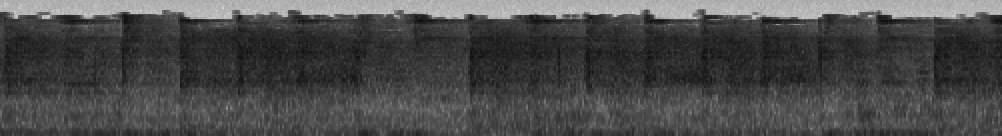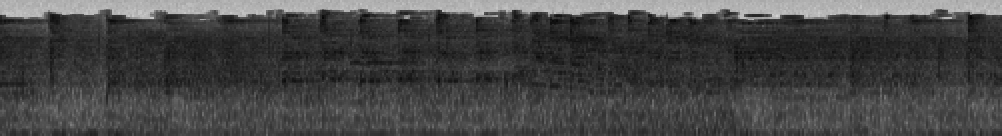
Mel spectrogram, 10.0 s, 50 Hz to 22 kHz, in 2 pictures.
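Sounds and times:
music with low bass line: 0.0s - 10.0s.

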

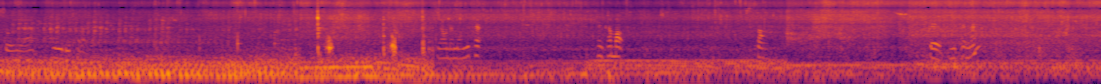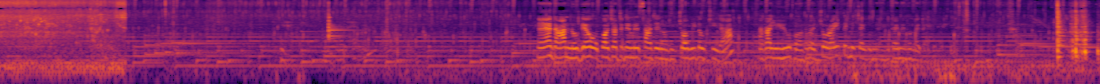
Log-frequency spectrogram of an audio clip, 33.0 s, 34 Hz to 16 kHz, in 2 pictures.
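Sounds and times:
steady low rumble: 0.0s - 16.6s
tomatoes sizzling in hot oil: 0.0s - 32.8s
wooden spatula scraping wok: 0.6s - 7.2s
plucked background music: 3.4s - 7.2s, 16.3s - 33.0s
spatula stirring: 3.5s - 6.5s.

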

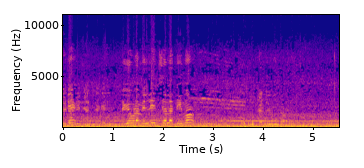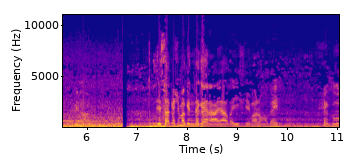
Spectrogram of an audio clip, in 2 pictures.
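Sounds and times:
vehicle road and engine noise: 0.0s - 11.0s.

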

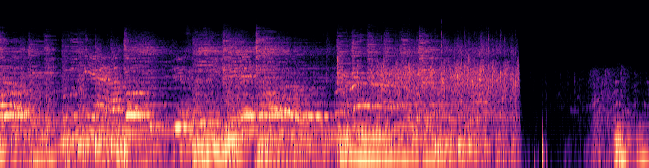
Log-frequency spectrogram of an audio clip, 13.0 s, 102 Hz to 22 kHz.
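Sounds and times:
live band guitar and drums: 0.0s - 10.4s
people clapping: 6.7s - 12.8s.

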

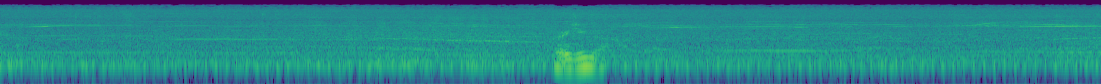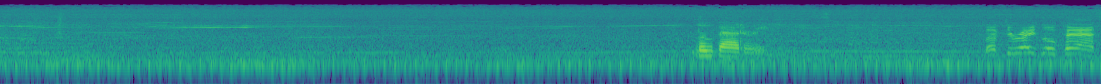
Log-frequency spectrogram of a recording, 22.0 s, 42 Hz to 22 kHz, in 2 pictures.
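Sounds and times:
faint whine of model plane motors: 0.0s - 22.0s.

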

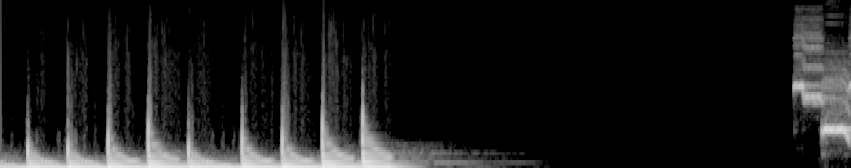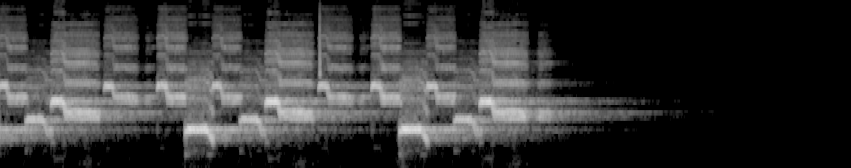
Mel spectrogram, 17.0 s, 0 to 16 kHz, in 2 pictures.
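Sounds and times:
whistled melody: 8.0s - 14.9s.

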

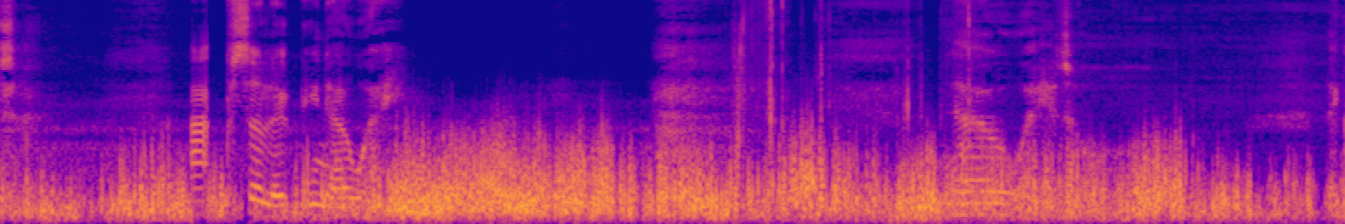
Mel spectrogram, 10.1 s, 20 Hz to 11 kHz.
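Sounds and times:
wind buffeting microphone: 0.0s - 10.0s
brief crackles: 5.4s - 7.4s.

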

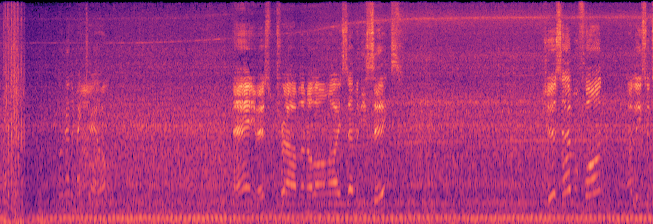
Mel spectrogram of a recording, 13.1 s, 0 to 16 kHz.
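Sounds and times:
truck diesel engine drone: 0.0s - 13.0s.

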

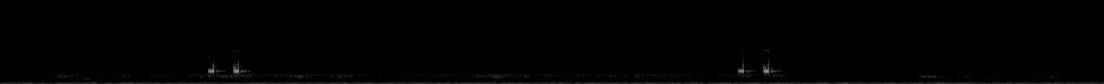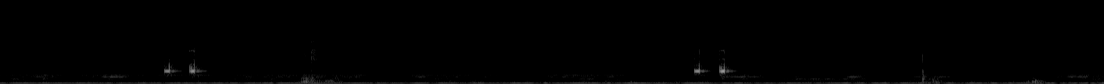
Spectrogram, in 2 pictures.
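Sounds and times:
faint phone line hum: 0.0s - 22.0s.

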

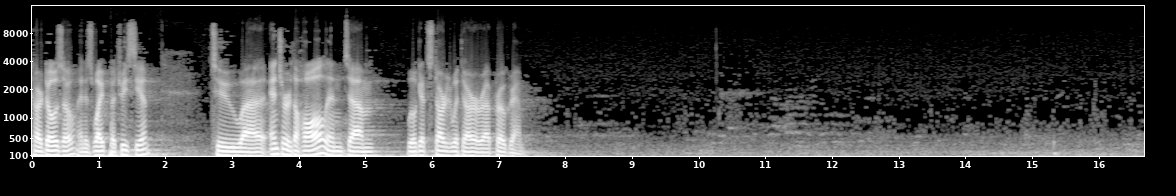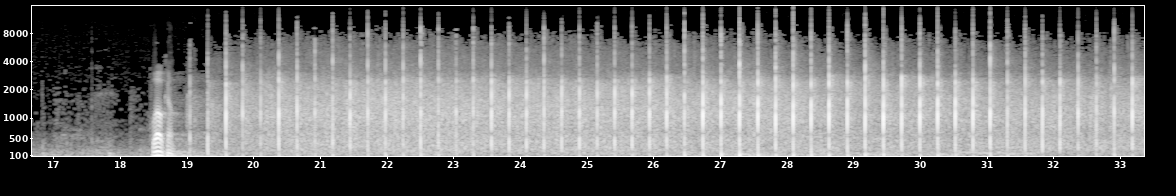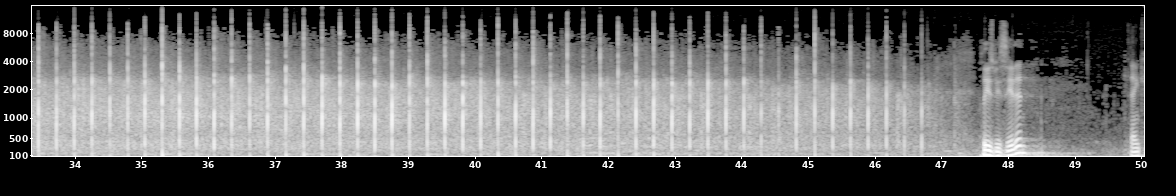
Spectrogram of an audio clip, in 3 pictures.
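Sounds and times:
close hand claps: 19.0s - 47.1s
crowd applauding: 19.0s - 47.1s.

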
